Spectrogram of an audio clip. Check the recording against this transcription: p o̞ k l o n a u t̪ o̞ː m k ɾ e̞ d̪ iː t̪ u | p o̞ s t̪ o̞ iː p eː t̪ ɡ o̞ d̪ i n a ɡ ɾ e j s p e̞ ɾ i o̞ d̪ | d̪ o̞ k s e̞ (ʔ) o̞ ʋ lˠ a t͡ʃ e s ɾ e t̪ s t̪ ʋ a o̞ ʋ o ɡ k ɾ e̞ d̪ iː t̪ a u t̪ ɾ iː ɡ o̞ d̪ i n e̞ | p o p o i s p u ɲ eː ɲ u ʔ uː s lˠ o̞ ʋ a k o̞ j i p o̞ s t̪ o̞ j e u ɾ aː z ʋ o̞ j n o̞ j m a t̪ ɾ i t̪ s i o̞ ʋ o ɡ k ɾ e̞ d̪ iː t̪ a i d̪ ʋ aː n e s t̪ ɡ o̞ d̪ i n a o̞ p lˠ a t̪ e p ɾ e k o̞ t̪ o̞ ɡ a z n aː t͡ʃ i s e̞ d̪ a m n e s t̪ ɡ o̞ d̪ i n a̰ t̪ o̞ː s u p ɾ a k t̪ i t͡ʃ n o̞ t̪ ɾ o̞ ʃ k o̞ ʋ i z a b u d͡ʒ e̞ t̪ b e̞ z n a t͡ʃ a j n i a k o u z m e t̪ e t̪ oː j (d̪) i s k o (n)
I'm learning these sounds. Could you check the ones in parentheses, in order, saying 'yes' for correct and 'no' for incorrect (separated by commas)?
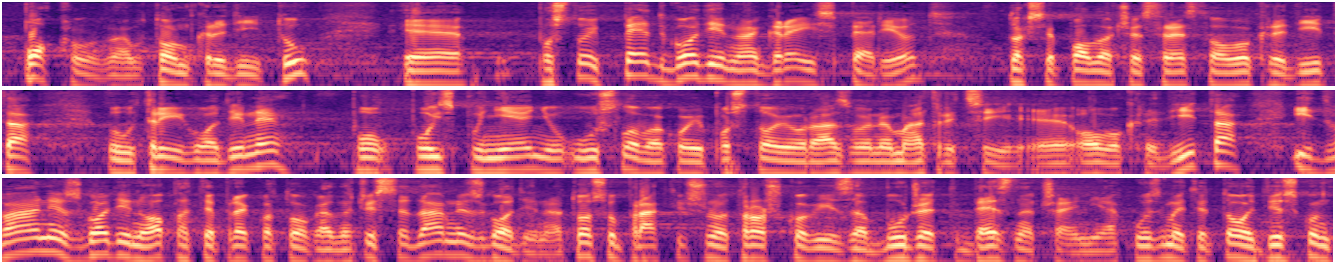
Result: no, yes, yes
